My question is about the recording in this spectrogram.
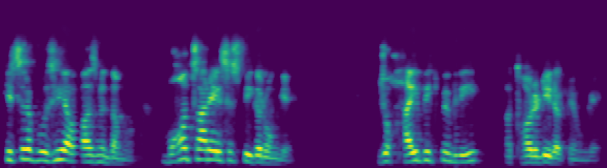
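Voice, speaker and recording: A man leads a voice training class, moving between Hindi and English. His voice sits a little high, and he hums to show how pitch moves. The sound is muffled and lo-fi, like a video call. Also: big pitch swings, dark tone, husky. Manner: mixes Hindi with English, demonstrates pitch with hums and slow pauses. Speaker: voice coach.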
